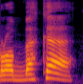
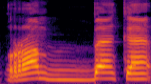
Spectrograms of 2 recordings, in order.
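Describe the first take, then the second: First: The b sound is short and single. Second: The b sound is held long and doubled. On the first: The speaker calls it wrong. "Bukan rabbaka" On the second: The speaker calls it right. "Lepas itu jaga sabdu"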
